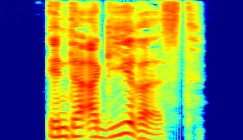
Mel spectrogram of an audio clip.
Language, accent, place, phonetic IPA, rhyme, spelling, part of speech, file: German, Germany, Berlin, [ɪntɐʔaˈɡiːʁəst], -iːʁəst, interagierest, verb, De-interagierest.ogg
- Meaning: second-person singular subjunctive I of interagieren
